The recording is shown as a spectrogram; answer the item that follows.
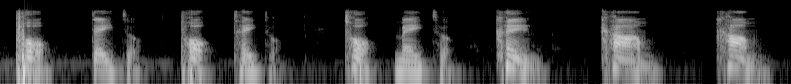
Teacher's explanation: Estas 6 primeras, todas ellas deben generar una explosión en la boca, un detenimiento del sonido.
